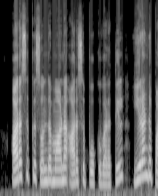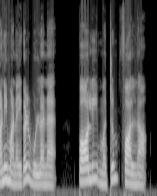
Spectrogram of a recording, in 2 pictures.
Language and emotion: Tamil, neutral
